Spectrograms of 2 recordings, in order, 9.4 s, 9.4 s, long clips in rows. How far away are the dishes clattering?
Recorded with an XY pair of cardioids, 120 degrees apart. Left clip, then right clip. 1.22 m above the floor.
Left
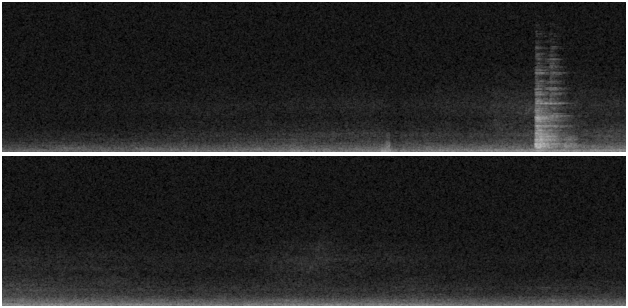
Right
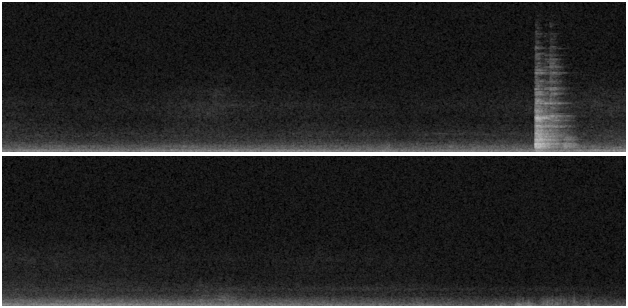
About 1.0 m.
